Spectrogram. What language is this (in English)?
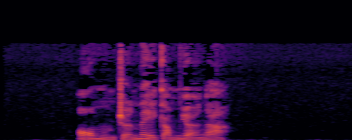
Cantonese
